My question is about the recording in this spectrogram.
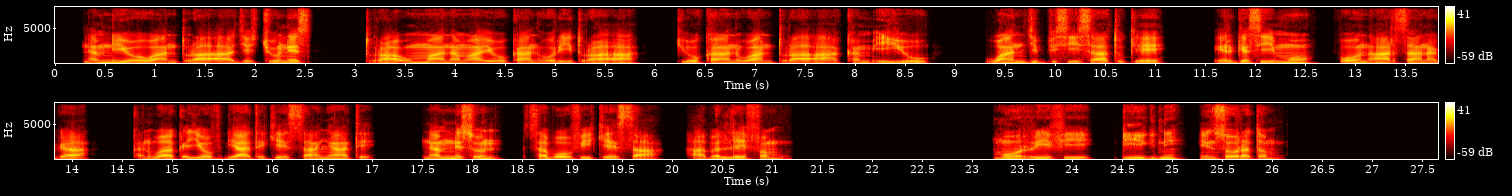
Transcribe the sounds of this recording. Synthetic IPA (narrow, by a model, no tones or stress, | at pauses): nɐmnɪjo̞ːwaːnt̪ʼʊɾaːʔaːd͡ʒɛt͡ʃːuːnɪs | t̪ʼʊ̰ɾaːʔʊmːaːnɐmaːjo̞ːkaːnhɔɾiːt̪ʼʊɾaːʔaː | jo̞ːkaːnwaːnt̪ʼʊɾaːʔaːkʰɐmʔɪ̰jːuː | waːnd͡ʒɪbːɪsiːsaːt̪ʊkʼeː | ʔɛɾɡɐsiːmːo̞ː | fo̞ːnaːɾsaːnɐɡaː | kɐ̰nwaːkʼɐjːoːfᶑɪjaːt̪ɛke̞ːsːaːɲaːt̪ɛ̰ | nɐmnɪsʊn | sɐbo̞ːfɪke̞ːsːa̰ː | haːbɐlːe̞ːfːɐmʊ̥ | mo̞ːrːiːfɪ | ᶑiːɡnɪhɪnso̞ːɾɐt̪ɐmʊ̥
